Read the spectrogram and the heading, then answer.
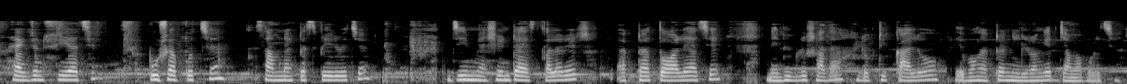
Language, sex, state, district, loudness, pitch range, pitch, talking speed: Bengali, female, West Bengal, North 24 Parganas, -17 LUFS, 185-215 Hz, 200 Hz, 160 wpm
